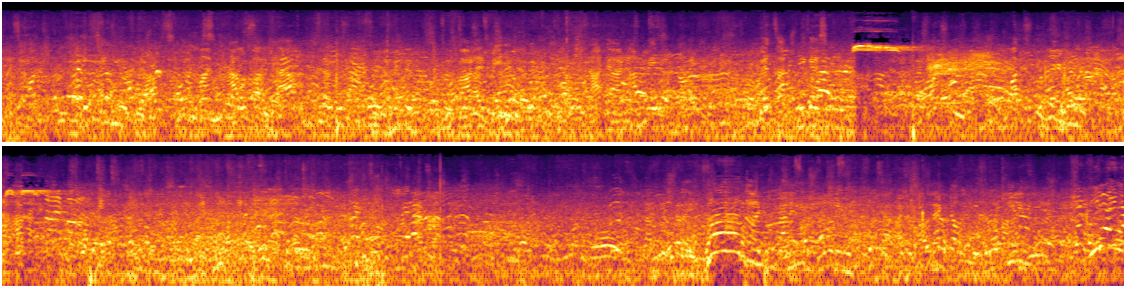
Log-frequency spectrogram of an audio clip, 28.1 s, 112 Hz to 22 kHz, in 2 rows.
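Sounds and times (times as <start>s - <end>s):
people chattering: 0.0s - 28.0s.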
